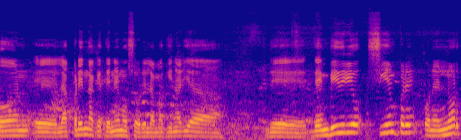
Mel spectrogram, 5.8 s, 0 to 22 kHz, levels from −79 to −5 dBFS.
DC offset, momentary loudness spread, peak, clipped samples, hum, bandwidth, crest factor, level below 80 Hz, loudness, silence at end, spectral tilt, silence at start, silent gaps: under 0.1%; 7 LU; -10 dBFS; under 0.1%; none; 15.5 kHz; 14 dB; -50 dBFS; -24 LUFS; 0 s; -5.5 dB/octave; 0 s; none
